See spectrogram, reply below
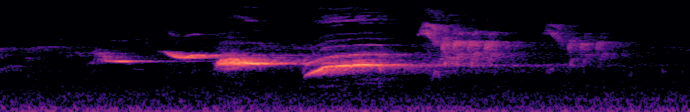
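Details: A common blackbird in a forest in Spain sings one mellow, fluted phrase of low whistles sliding down, ending in a thin, high squeaky twitter; otherwise quiet.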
